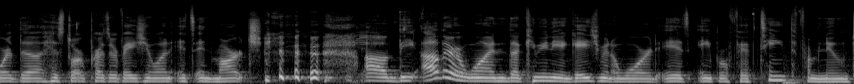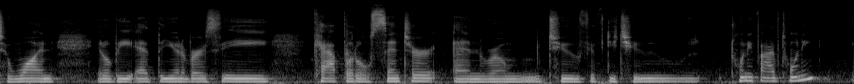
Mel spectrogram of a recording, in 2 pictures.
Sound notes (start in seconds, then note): 2.6 laughter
